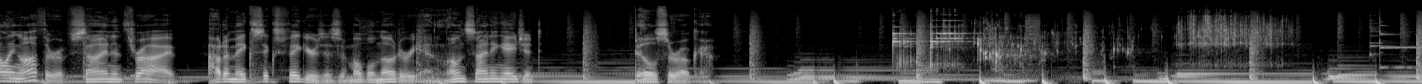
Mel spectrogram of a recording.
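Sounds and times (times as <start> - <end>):
speech: 0.0 - 5.8, 6.4 - 7.4
steady musical bed: 0.0 - 14.2
glass clinking: 9.0 - 12.8
beverage poured into a glass: 9.0 - 13.0.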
